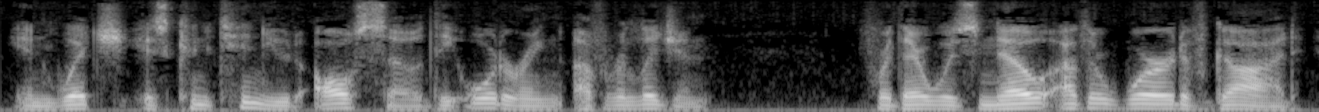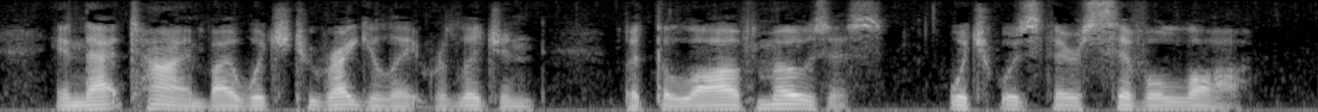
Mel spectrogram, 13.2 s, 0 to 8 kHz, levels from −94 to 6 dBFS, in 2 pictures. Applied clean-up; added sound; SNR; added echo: none; none; none; none.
